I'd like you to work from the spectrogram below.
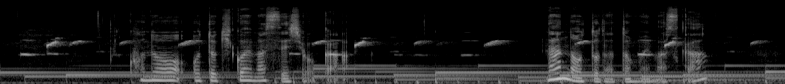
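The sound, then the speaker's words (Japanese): Coqui frogs call at night on the Island of Hawaii, many short chirping two-note whistles repeating in the background, while a woman talks steadily over them. “これはハワイ島の音夜の音なんですよハワイ島の夜は割とこうやって賑やかな音がするんですねで私たちの耳にはもう慣れてしまっているんですけど皆さん何の音だと思いますかこれね実はカエルなんですよコーキーフログと呼ばれるカエルなんですけれども”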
